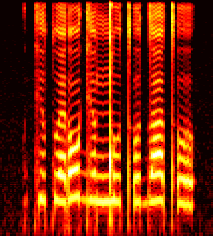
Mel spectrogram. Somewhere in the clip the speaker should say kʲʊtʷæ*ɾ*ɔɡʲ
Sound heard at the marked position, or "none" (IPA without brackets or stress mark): ɾ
